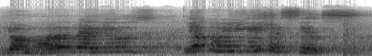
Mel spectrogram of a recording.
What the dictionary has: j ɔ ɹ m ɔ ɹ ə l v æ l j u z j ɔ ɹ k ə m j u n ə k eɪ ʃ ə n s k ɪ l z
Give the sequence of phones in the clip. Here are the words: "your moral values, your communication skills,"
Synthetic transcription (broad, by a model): j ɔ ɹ m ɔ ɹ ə n v æ l j u z j ɔ ɹ k ə m j u n ə k eɪ ʃ ə n s k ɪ l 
